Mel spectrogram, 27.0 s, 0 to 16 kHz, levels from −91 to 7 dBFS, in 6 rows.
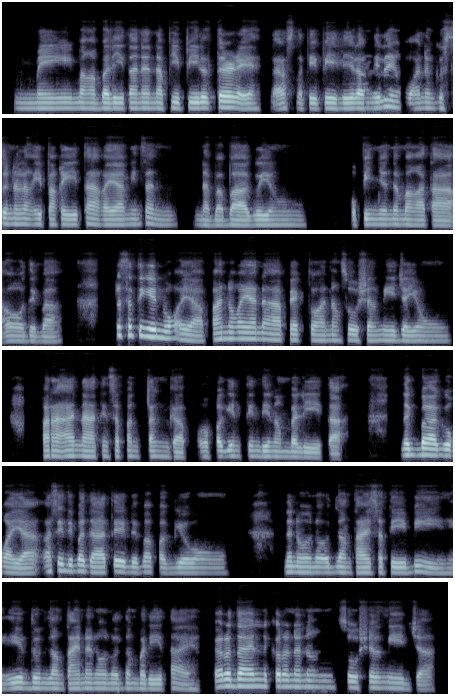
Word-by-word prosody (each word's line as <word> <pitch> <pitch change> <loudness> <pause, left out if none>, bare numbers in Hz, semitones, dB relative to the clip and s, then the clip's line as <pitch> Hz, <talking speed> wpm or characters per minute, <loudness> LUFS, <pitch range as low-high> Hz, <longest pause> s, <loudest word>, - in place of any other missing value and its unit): may 135 +1 -2
mga 140 -1 -1
balita 140 +1 +2
na 140 0 0
na-fi-filter, 140 +2 +4
eh, 130 +1 +2 0.2
tapos 130 +3 -2
napipili 135 +1 +1
lang 135 -1 +4
nila 160 +4 +1
yung 155 - -11
kung 135 0 -3
anong 140 0 -5
gusto 140 +2 -1
na 140 0 -2
lang 140 -1 -2
ipakita. 130 +1 -1
Kaya 130 0 +1
minsan, 135 -3 -6 0.2
nababago 120 0 0
yung 125 0 -5 0.5
opinyon 135 -1 -3
ng 130 0 -2
mga 125 -1 -1
tao, 120 +1 -1
'di 120 - -3
ba? 110 0 -5 0.5
Pero 260 - +3
sa 260 0 +1
tingin 225 -4 +8
mo 185 -1 +2
kaya, 135 -4 +1
paano 170 +2 +1
kaya 170 -1 +4
naaapektuhan 145 -3 -1
ng 135 -2 -6
social 135 -2 -1
media 130 -1 -2
yung 125 -1 -6 0.4
paraan 140 +1 +3
natin 135 0 +1
sa 140 - -2
pagtanggap 130 -3 -4
o 130 - -3
pag-intindi 140 0 -1
ng 130 -1 -5
balita? 115 -5 -1 0.6
Nagbago 160 -2 +5
kaya? 125 -2 +1
Kasi, 155 +4 0
'di 165 - -1
ba, 160 - +5
dati, 145 +1 +2
'di 135 -1 -3
ba, 145 - -1
'pag 125 -4 -6
yung 125 -1 -3 0.6
nanonood 135 -2 0
lang 140 -1 -1
tayo 130 0 +1
sa 135 - -1
TV, 130 -1 -2 0.6
eh, 145 - 0
don 140 0 -1
lang 135 -1 -2
tayo 130 0 +1
nanonood 135 -1 -3
ng 135 -1 -6
balita, 125 0 -2
eh. 115 - -9 0.2
Pero 180 +2 +4
dahil 185 -1 +6
nagkaroon 175 0 +2
na - - -4
ng 165 -1 -6
social 150 -1 -1
media, 120 -5 -5
135 Hz, 170 wpm, -24 LUFS, 125-145 Hz, 0.6 s, tingin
